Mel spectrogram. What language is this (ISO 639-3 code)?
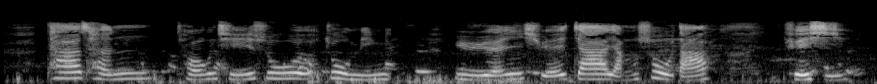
zho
